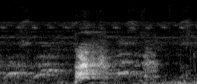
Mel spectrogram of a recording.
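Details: A single sharp, loud bark from Leo, a German Shepherd roaming his fields, stands out partway through. Quieter voice-like sounds come before and after it.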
